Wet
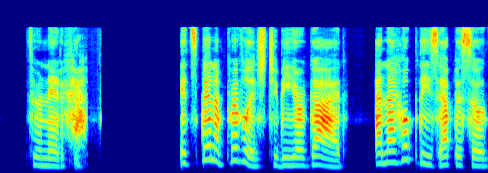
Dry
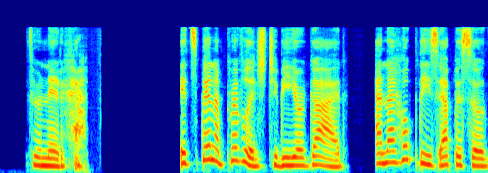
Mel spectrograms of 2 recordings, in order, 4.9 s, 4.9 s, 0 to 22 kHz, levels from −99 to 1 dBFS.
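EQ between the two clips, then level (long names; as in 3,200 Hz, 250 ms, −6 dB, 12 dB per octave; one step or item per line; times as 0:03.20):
high-pass with resonance 1,300 Hz, resonance Q 10
parametric band 10,000 Hz +8.5 dB 2.7 octaves
−7.0 dB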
